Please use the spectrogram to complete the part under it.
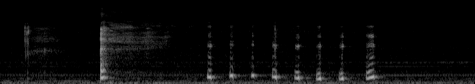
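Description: A young woman laughs in short bursts close to a microphone.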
